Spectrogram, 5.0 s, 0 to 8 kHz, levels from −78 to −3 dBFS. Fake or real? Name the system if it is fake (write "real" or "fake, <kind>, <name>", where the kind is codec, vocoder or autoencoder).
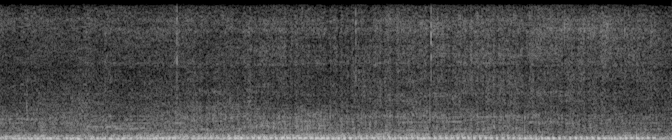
fake, codec, SNAC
